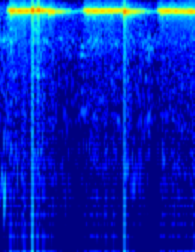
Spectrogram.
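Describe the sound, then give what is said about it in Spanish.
A home security alarm, set off by pressing its two fire buttons at the same time, keeps sounding after the new code is entered, in loud, high-pitched tonal bursts, three long pulses about a second apart, with faint background noise and a few soft clicks between them. “No se ha silenciado.”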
